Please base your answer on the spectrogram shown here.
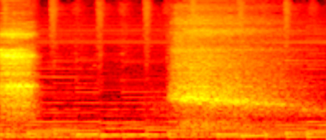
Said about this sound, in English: Let's draw another breath.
